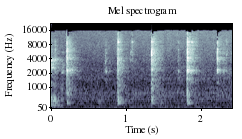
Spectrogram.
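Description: Pen tip tapping and clicking on a whiteboard surface while a word is handwritten: four short, sharp clicks about half a second apart.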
